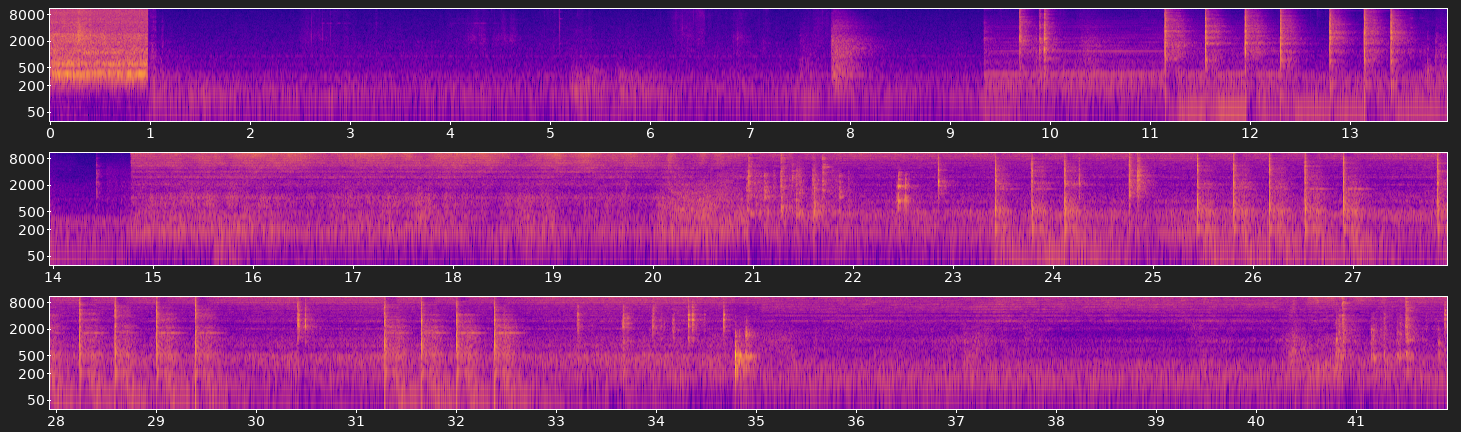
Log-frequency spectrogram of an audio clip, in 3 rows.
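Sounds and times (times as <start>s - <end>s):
loud steady hiss: 14.8s - 41.9s.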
